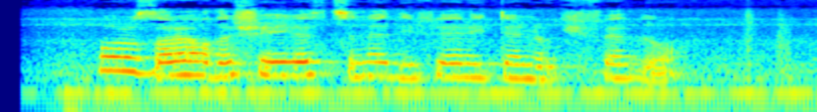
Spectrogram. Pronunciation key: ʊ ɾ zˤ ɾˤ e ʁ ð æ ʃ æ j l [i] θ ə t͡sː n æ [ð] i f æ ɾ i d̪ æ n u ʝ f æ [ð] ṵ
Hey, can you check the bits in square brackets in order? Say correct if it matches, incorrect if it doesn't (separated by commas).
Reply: incorrect, correct, correct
